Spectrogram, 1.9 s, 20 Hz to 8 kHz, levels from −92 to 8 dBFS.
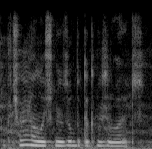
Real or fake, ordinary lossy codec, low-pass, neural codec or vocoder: fake; none; 7.2 kHz; codec, 16 kHz, 4 kbps, FunCodec, trained on Chinese and English, 50 frames a second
